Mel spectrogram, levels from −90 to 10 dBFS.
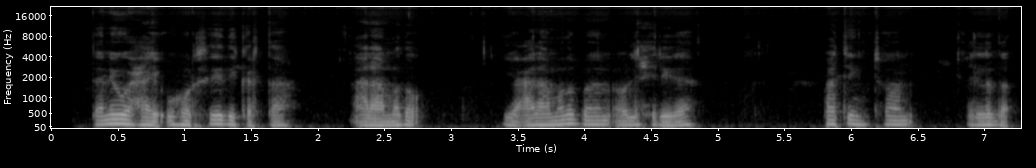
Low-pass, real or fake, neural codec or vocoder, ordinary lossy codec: none; real; none; none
